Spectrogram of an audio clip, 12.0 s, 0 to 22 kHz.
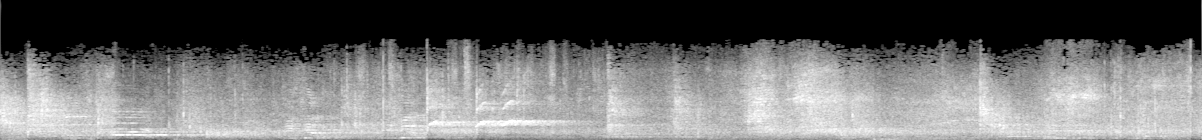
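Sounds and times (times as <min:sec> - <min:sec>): skates scraping on ice: 0:03.4 - 0:06.0, 0:06.6 - 0:12.0.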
